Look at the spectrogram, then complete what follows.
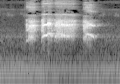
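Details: Red junglefowl cock used as a decoy to lure wild birds gives a loud crow: a brief opening syllable, a drawn-out middle section with a slight dip, a gap, then a short trailing end note.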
